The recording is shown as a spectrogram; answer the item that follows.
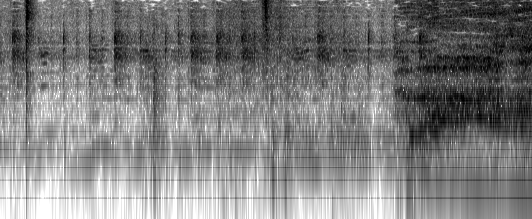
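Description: Low, moaning growl of an undead drift dead creature in a tabletop role-playing game. It swells loud and sustained over the last second and a half, after a quieter stretch of scattered tapping clicks.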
